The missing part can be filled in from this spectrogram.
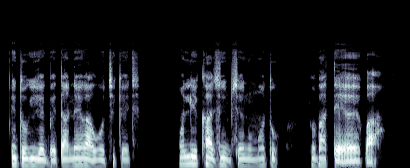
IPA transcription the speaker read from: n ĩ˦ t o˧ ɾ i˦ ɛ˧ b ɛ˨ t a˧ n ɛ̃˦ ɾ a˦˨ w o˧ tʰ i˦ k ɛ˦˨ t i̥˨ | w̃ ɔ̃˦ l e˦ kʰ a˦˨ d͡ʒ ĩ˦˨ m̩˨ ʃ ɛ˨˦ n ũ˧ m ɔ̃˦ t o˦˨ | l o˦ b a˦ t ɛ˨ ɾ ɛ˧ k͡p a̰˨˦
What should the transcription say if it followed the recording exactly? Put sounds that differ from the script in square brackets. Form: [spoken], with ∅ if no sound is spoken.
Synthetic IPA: n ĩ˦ t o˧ ɾ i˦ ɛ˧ [ɡ͡b] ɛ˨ t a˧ n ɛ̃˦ ɾ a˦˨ w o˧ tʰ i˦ k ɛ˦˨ t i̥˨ | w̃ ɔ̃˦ l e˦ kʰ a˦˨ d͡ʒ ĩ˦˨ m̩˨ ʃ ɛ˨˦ n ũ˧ m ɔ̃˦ t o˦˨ | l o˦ b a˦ t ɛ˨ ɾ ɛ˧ k͡p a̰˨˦

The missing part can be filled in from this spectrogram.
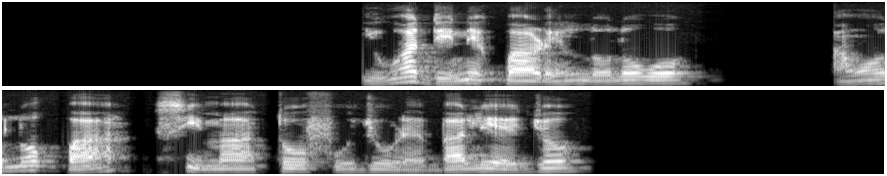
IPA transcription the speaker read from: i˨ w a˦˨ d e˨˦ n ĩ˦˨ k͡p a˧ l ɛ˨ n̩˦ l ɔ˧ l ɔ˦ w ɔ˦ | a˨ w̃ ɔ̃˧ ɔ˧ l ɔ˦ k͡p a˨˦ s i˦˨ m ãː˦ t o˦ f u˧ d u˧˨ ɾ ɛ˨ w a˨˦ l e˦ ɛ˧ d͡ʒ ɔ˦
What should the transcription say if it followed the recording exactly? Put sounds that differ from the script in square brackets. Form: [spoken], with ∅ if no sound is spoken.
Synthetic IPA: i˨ w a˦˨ d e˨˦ n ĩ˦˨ k͡p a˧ [ɾ] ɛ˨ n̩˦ l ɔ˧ l ɔ˦ w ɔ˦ | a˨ w̃ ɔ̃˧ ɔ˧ l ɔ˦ k͡p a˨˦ s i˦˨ m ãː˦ t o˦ f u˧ [d͡ʒ] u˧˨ ɾ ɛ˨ [b] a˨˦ l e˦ ɛ˧ d͡ʒ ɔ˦

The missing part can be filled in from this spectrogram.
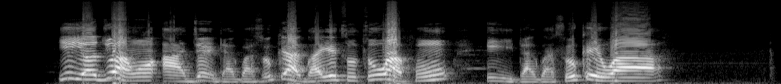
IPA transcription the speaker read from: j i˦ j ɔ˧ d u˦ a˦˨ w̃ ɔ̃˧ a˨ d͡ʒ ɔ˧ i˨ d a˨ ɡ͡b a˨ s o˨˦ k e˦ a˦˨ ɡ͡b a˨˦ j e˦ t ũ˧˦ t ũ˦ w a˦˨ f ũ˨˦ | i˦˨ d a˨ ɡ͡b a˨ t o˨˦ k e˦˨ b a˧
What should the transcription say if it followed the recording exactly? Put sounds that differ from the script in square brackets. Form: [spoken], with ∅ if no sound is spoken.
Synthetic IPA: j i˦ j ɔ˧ [d͡ʒ] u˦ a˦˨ w̃ ɔ̃˧ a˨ d͡ʒ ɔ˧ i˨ d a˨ ɡ͡b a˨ s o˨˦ k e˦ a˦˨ ɡ͡b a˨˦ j e˦ t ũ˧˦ t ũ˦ w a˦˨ f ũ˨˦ | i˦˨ d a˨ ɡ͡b a˨ [s] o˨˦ k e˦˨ [w] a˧

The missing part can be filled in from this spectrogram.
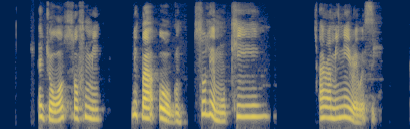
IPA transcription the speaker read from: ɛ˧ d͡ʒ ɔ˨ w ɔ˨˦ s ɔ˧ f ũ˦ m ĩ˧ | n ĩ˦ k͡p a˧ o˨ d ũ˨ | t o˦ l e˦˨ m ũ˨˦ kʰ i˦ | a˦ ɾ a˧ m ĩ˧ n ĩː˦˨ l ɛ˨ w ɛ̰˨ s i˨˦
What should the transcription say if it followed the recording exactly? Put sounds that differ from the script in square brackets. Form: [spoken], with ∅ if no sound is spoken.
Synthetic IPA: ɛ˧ d͡ʒ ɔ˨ w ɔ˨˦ s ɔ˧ f ũ˦ m ĩ˧ | n ĩ˦ k͡p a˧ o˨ [ɡ] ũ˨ | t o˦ l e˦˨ m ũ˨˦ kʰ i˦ | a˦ ɾ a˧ m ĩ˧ n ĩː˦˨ [ɾ] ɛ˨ w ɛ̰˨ s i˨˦

